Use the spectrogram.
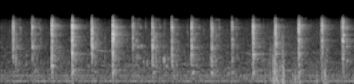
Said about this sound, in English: Break the eggs. Break the eggs.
